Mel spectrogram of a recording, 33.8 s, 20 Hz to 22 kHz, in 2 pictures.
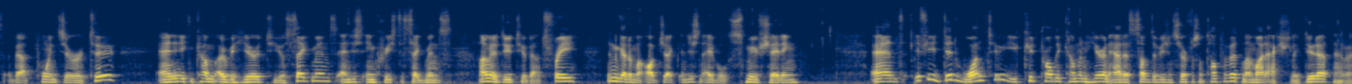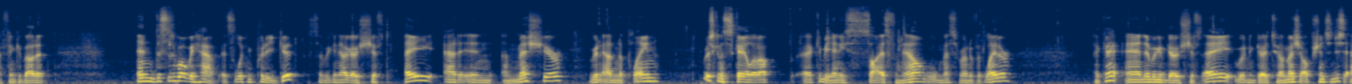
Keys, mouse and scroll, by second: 0.6-1.3 scroll down 3, 0.9 middle click, 1.3-3.0 scroll up 1, 3.0-3.7 scroll up 1, 4.4 click, 5.0 click, 6.4 middle click, 7.9 click, 10.0-10.7 scroll down 7, 10.3 middle click, 11.2-13.2 scroll up 5, 11.6 shift+middle click, 13.2 scroll up 3, 13.4 click, 16.2 scroll down 4, 16.4 middle click, 16.8 alt+a, 17.1-18.0 scroll down 2, 17.4 middle click, 19.2 shift+middle click, 20.0 scroll down 1, 20.2 middle click, 20.8-21.5 scroll up 3, 21.6 shift+a, 24.8-25.7 scroll down 7, 25.7 s, 27.3-27.6 scroll down 2, 27.6 middle click, 28.1 alt+a, 28.4 scroll up 1, 28.4 middle click, 29.2-29.5 scroll up 4, 30.2 middle click, 31.1-31.4 scroll up 2, 31.9 shift+a.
